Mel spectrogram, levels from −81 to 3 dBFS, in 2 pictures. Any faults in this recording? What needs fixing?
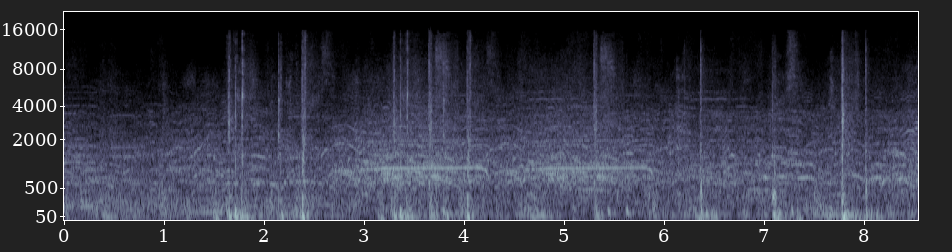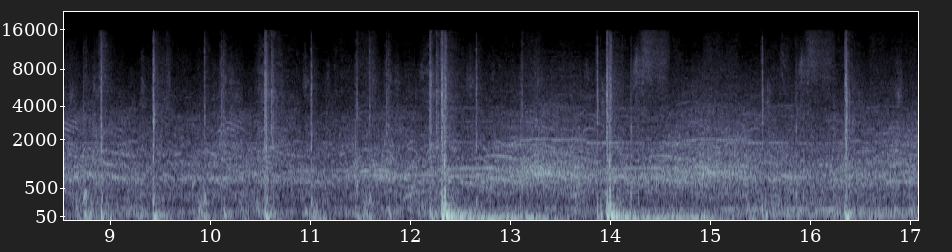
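There's a doubled audio track for the whole clip: a second, equally loud copy trails about a second and a half behind, likely a slower capture path recorded alongside. Route each source through a single capture path and mute any duplicate monitoring feed before recording.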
